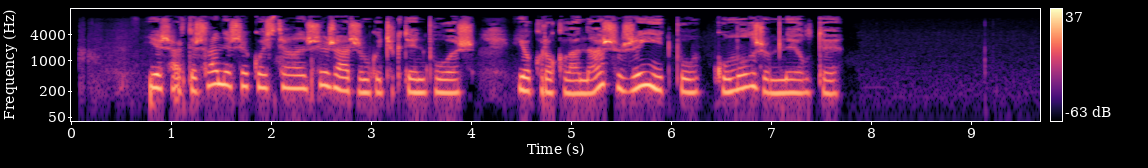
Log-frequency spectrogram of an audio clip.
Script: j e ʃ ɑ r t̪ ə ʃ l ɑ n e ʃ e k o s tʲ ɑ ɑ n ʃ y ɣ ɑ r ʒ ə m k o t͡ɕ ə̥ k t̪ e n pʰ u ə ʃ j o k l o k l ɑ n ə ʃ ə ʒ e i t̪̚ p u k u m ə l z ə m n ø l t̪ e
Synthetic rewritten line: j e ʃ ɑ r t̪ ə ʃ l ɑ n e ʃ e k o s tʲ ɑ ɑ n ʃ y ʒ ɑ r ʒ ə m k u t͡ɕ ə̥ k t̪ e n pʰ u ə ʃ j o k r o k l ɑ n ɑ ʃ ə ʒ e i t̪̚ p u k u m ə l ʒ ə m n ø l t̪ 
